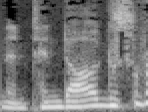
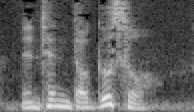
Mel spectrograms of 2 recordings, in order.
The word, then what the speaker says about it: Nintendogs: That was when Nintendo released Nintendogs. – Right, yeah. Was that originally for the DS? – It was for the DS, yeah. Nintendo Gusso.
